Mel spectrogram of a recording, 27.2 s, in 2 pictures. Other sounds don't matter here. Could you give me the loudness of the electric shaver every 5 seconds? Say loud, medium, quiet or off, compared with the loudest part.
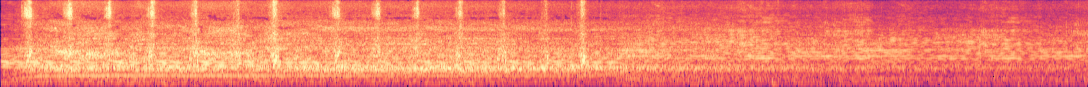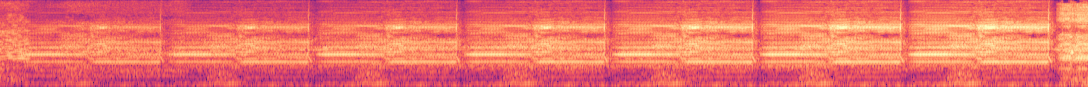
loud, medium, medium, medium, loud, loud.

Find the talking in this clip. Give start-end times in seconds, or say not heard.
not heard.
